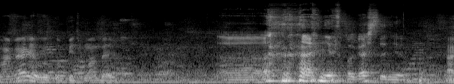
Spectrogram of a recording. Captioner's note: laughs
